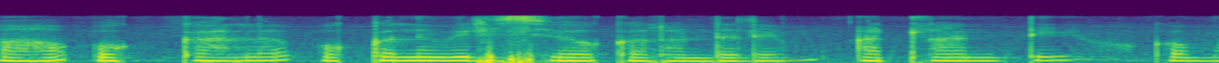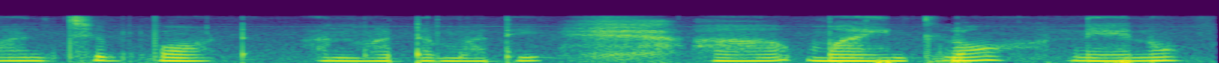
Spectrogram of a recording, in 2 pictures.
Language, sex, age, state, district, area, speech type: Telugu, female, 18-30, Andhra Pradesh, Kakinada, urban, spontaneous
